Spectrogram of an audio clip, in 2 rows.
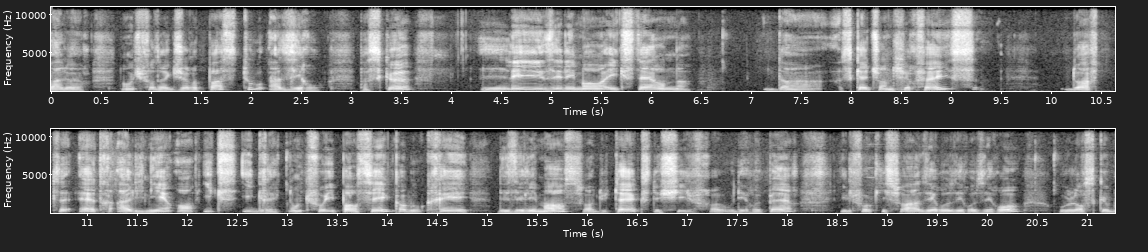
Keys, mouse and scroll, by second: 5.6-6.9 drag, 12.0-13.1 drag, 20.4 click.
